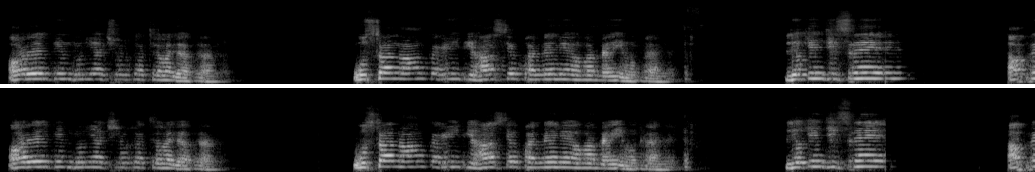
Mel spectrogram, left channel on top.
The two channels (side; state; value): both; normal; correlation 0.41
